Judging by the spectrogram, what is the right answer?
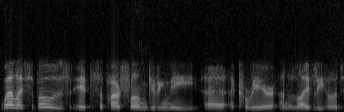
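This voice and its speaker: A man's voice: fairly high pitch, moderate pace. A man from Ireland, a music journalist and author, answering interview questions in a reflective way. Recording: tinny phone line.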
